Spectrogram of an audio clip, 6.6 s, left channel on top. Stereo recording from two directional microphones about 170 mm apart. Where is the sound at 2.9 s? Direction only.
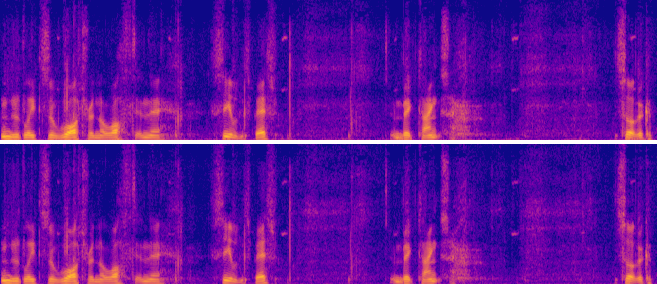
70° left (ahead or behind).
